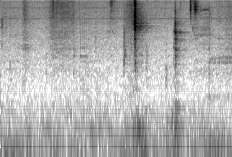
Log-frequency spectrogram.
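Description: A few light, irregular clicks and taps from small parts being handled at the base of a digital microscope stand.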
